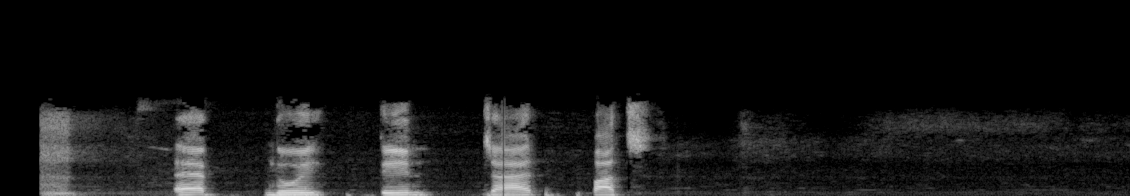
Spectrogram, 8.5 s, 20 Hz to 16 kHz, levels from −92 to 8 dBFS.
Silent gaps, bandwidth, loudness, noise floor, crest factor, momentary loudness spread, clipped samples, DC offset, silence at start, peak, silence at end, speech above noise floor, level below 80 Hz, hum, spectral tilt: none; 8 kHz; -15 LUFS; -65 dBFS; 18 dB; 17 LU; under 0.1%; under 0.1%; 0.3 s; 0 dBFS; 3.6 s; 52 dB; -52 dBFS; none; -5 dB/octave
